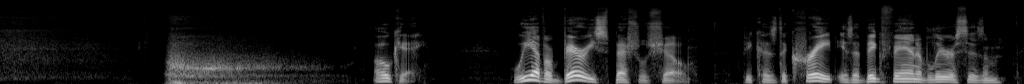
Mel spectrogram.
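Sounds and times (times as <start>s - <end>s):
person taking a breath mid-speech: 0.0s - 3.4s, 4.6s - 5.1s
speech: 3.8s - 4.3s, 5.1s - 10.1s.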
